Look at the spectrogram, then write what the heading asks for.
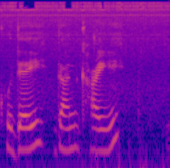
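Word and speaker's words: Kwäday Dän Kenji: of a long ago people's place which is pronounced kudai gun kae so welcome try to imagine actually living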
